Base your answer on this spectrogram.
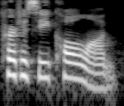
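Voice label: "courtesy call on", English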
